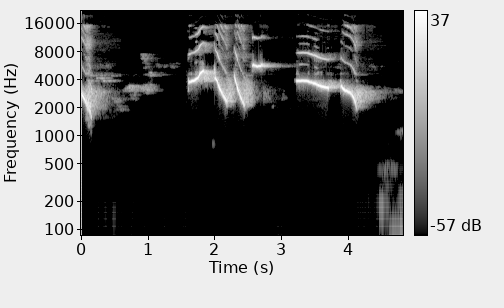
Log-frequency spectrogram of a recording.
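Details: Morning call of a female oriental magpie-robin in heat for a male: a brief rough note, then after a pause several sweet downward-slurring whistles and a long level whistle falling at its end.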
